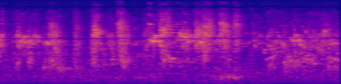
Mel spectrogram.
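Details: Budgerigars chattering in quick, scratchy squawks and short chirps, rising and falling in rapid pulses, busiest around the middle.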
